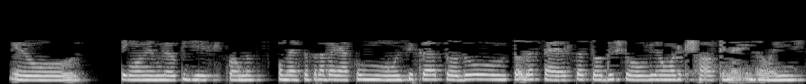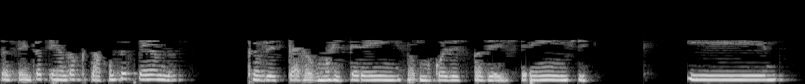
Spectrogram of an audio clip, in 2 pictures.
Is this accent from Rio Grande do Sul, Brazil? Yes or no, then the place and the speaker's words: yes; Porto Alegre, Rio Grande do Sul, Brazil; Eu cresci em Porto Alegre, né? Morei a vida inteira aqui, tirando o período da faculdade.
